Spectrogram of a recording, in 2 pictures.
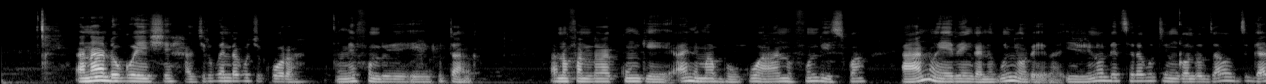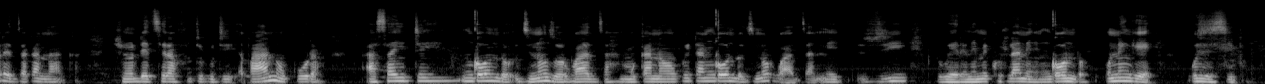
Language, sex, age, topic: Ndau, female, 18-24, health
